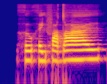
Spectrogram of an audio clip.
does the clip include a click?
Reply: no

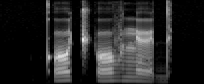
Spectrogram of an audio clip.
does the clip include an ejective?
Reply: yes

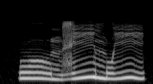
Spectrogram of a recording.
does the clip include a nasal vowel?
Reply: no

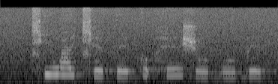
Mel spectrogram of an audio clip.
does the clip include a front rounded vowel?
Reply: no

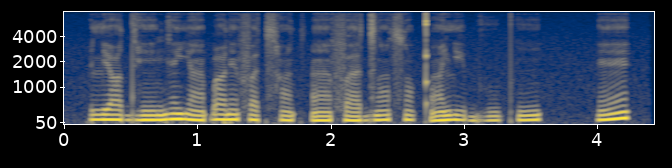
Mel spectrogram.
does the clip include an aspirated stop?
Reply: yes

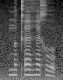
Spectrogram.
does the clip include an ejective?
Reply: yes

